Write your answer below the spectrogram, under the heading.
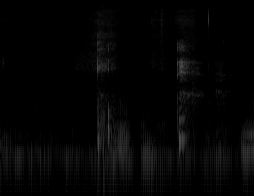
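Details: Kkomi, a house cat, keeps purring while begging for a Churu treat, a continuous low vibrating rumble broken by short louder bursts of rustling and handling.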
